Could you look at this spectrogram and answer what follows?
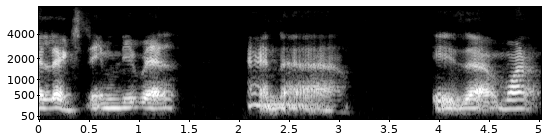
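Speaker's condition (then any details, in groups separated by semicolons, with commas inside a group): Motor neurone disease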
